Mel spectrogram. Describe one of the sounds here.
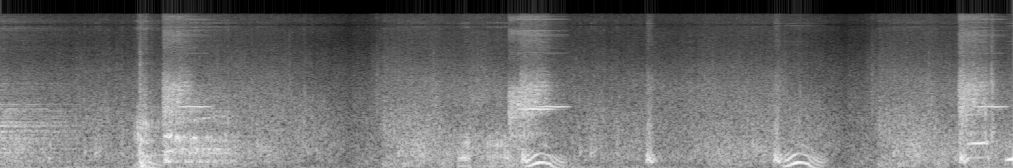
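A sword slashes through the air.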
